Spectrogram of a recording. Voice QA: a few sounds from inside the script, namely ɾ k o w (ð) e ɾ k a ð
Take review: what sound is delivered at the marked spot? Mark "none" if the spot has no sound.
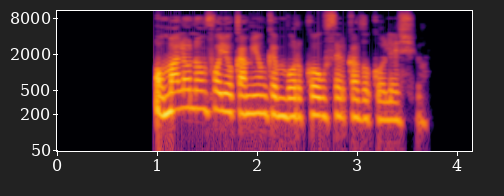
θ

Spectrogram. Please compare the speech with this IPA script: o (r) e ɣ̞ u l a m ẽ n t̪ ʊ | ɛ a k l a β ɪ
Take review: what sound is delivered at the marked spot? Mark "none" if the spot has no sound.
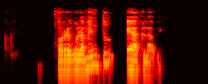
r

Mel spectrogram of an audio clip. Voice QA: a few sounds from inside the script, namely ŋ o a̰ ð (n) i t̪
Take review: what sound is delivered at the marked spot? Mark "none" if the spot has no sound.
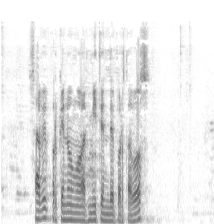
m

